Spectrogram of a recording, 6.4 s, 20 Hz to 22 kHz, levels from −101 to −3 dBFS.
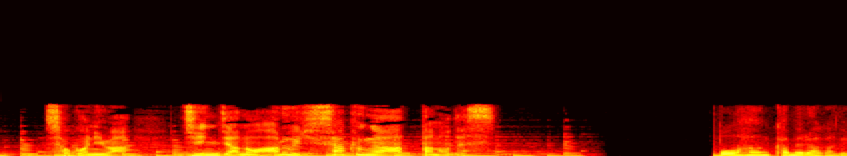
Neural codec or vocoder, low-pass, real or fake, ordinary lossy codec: none; 7.2 kHz; real; MP3, 48 kbps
